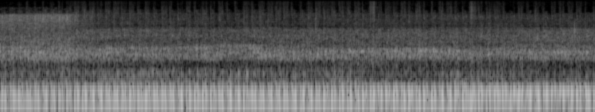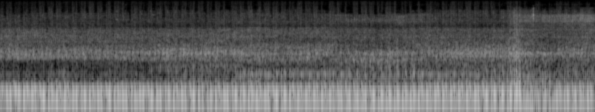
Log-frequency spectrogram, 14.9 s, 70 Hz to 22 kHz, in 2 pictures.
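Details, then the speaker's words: Kawasaki Vulcan 900 V-twin on the road after cleaning the fuel tank and the clogging fuel pump filter: steady, even low thumping with none of the earlier squeal; normal running. "good and quiet none of that squealing noise"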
